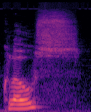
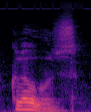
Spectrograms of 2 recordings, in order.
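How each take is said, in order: First: The word ends with a hissing S sound. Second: The word ends with a buzzing Z sound. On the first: Near or nearby. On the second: To shut something.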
